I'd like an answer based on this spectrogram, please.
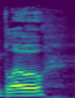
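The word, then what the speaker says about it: Blough: their names were patty blow i think that's how it's pronounced b-l-o-u-g-h rene bruhl and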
